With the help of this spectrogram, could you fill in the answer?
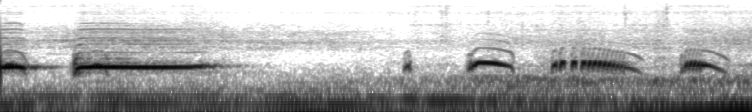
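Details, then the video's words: Bangkok-type zebra dove in full song, singing to draw other birds into calling: two long level cooing notes, then four short arched, rising-falling coos spaced about half a second apart over a low background rumble. "Perkutut bangkok gacor MEMANCING BUNYI Burung Lain IKUT BUNYI"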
